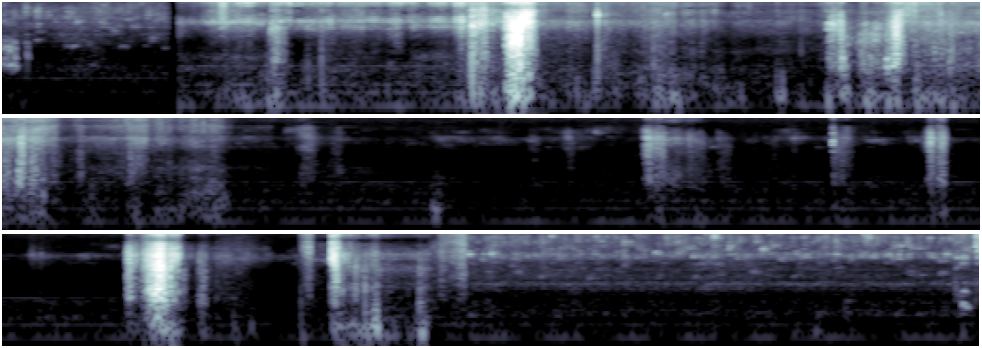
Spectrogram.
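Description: Handling noise: a few scattered knocks and rustles, with a run of short clicks about halfway through.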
